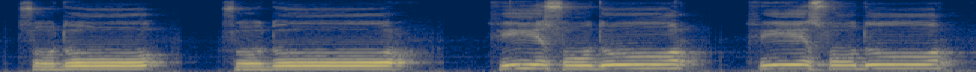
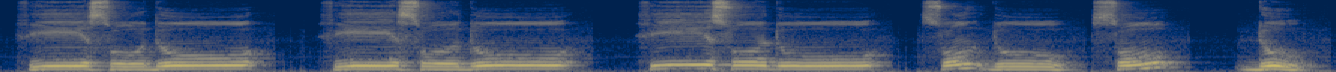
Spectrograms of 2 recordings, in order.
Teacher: they kept the lips closed between the sad and the dal, sudu, like this. · the dal will come from its natural articulation point, which is lowered. So the sad will not interfere with the dal.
